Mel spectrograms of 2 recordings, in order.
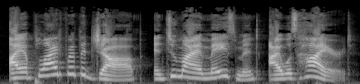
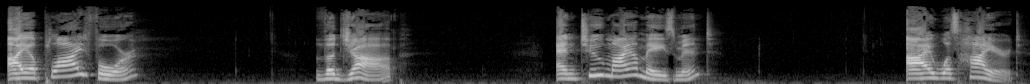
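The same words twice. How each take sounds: First: The sentence is said at a natural pace. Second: The sentence is said at a slow pace. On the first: "this time we will go at a more natural pace" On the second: "this time repeat after me"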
